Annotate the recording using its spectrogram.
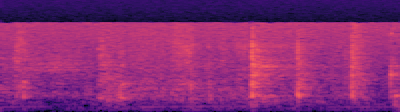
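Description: Faint taps and light clicks of thin cardboard panels being handled and pressed together as a slotted cardboard box is assembled by hand, a few scattered through the two seconds.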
